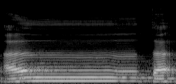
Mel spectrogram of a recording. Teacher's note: Karena huruf ikhfanya huruf tipis, bukan huruf tebal, suara dengungnya juga ditipiskan.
